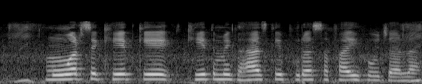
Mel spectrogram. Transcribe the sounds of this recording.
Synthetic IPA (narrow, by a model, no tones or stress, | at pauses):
moːəɾseeekʰeːt̪mẽɡʱaːzkepuːɾasəpʰaːiɦod͡ʒaːlaː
